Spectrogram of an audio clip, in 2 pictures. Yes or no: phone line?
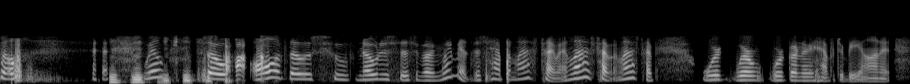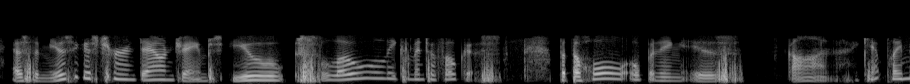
yes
